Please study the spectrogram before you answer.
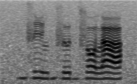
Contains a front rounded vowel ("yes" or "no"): no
